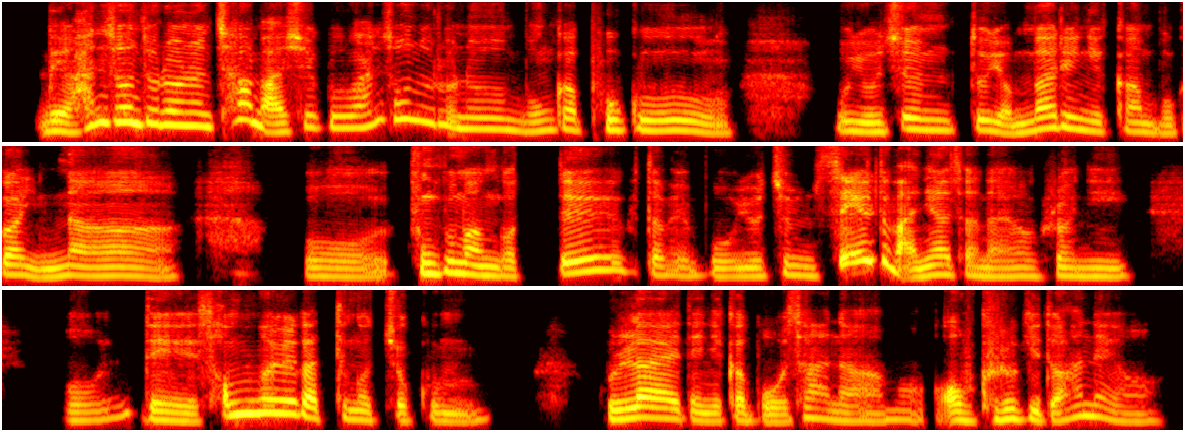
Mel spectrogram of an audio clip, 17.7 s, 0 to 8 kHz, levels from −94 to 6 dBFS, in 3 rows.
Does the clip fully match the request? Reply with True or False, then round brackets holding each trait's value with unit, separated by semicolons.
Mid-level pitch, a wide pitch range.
True (155 Hz; 5.7 semitones)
